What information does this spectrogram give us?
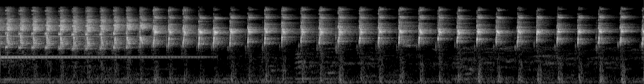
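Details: Lovebird giving a long 'ngekek panjang' chattering song as a training recording for other birds. Harsh, buzzy notes repeat steadily about six times a second. A thin steady electronic tone runs underneath for the first two seconds, in a small room.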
